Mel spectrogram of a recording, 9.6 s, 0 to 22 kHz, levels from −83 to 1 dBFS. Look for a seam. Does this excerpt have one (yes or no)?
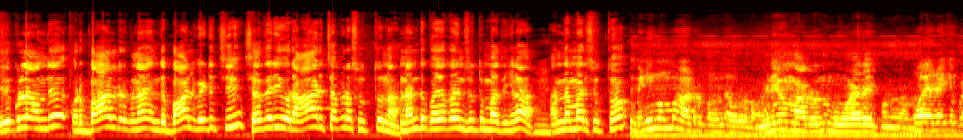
yes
